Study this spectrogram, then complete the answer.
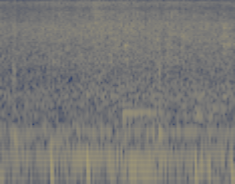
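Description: Boiled moong dal stirred into a simmering curry in a pan, with a steady close sizzle and soft scraping strokes of a spoon against the pan.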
